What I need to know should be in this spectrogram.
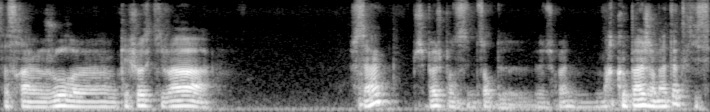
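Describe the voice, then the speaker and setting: A man talks quietly at a medium pitch. There is a somewhat breathy quality to his voice. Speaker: osteopath and spiritual YouTuber. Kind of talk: casual vlog monologue. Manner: hesitant, many fillers.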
